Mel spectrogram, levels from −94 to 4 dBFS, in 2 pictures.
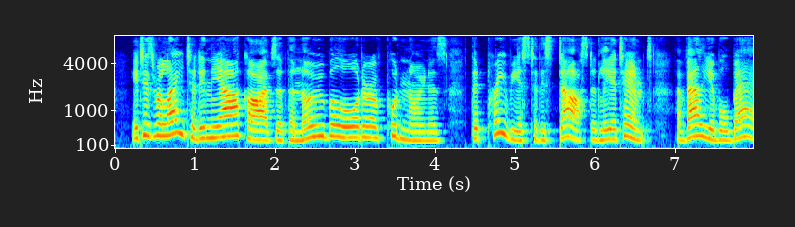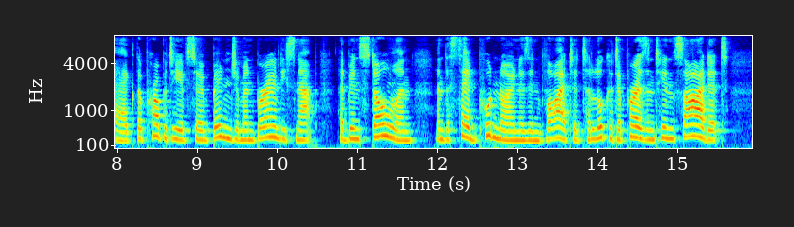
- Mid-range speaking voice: No, high, 220 Hz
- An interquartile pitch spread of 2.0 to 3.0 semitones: No, average, 4.2 semitones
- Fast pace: No, average, 165 wpm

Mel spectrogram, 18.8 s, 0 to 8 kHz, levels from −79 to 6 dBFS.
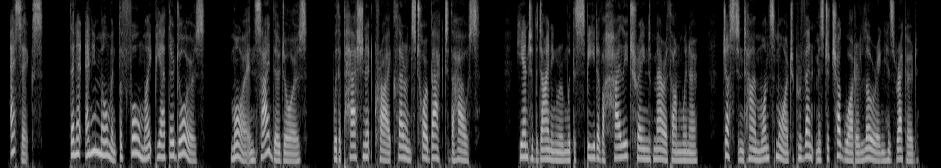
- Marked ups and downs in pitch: Yes, wide, 5.7 semitones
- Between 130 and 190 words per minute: Yes, average, 165 wpm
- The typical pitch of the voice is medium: Yes, medium, 175 Hz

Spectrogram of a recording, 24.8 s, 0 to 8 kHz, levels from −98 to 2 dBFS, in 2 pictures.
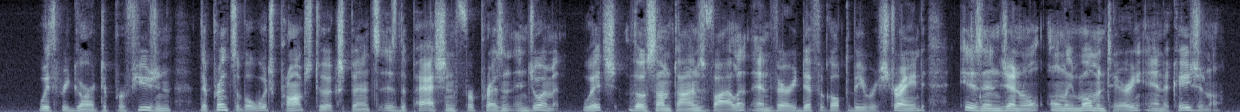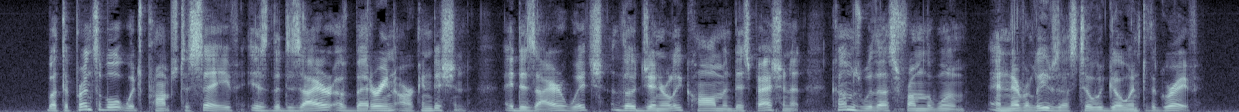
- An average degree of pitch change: Yes, average, 3.3 semitones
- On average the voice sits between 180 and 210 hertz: No, low, 130 Hz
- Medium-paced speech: Yes, average, 170 wpm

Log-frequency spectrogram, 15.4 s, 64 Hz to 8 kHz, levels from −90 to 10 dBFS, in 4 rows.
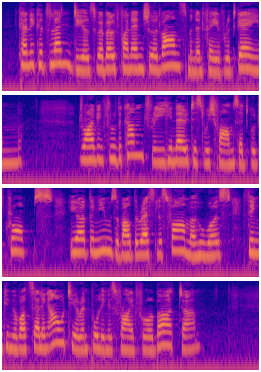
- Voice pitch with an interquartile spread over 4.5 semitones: No, average, 3.6 semitones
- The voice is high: Yes, high, 215 Hz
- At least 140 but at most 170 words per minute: Yes, average, 165 wpm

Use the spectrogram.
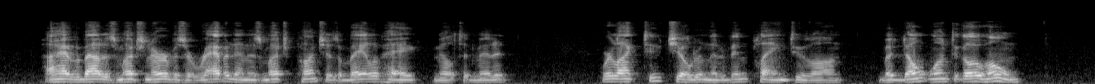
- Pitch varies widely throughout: No, average, 3.4 semitones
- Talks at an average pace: Yes, average, 195 wpm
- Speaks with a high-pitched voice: No, low, 115 Hz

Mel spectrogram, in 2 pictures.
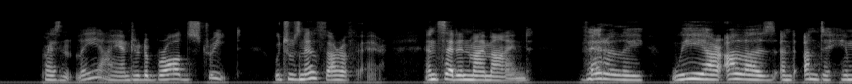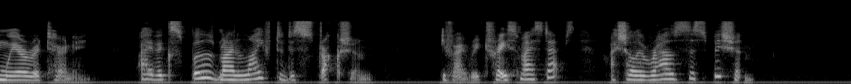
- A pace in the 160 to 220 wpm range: No, average, 145 wpm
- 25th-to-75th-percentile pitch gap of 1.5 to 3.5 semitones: Yes, average, 2.8 semitones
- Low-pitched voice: No, high, 215 Hz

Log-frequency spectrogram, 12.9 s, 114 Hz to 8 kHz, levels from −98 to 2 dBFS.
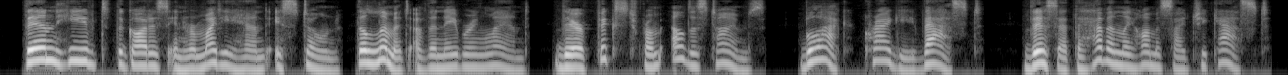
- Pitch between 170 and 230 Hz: Yes, medium, 185 Hz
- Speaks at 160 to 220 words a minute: No, average, 145 wpm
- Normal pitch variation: No, wide, 5.9 semitones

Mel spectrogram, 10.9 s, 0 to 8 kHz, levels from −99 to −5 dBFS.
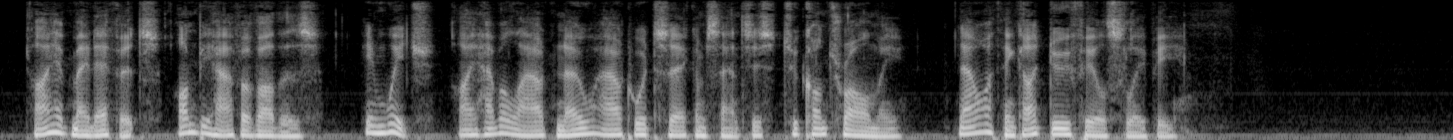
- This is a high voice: No, low, 105 Hz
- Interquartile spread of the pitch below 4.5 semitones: No, average, 4.9 semitones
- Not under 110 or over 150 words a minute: Yes, average, 145 wpm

